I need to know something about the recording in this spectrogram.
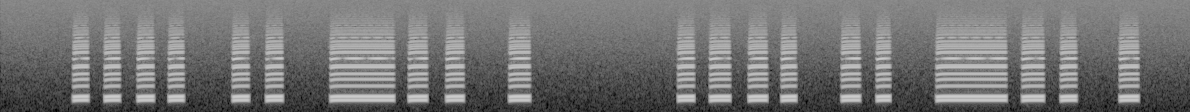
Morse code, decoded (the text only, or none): HIDE HIDE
